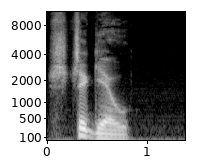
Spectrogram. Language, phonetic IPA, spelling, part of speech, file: Polish, [ˈʃt͡ʃɨɟɛw], szczygieł, noun, Pl-szczygieł.ogg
